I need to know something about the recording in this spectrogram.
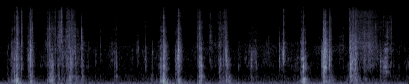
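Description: Corner-rounder punch on a Stampin' Up! envelope punch board being pressed through designer paper at each corner in turn, giving sharp clicks, often in quick pairs, every few seconds. Paper rustles as it is turned and slid against the board between presses.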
